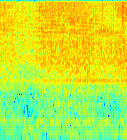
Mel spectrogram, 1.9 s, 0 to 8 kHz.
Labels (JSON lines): {"label": "anthrophony, boat engine", "recorder": "SoundTrap 500"}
